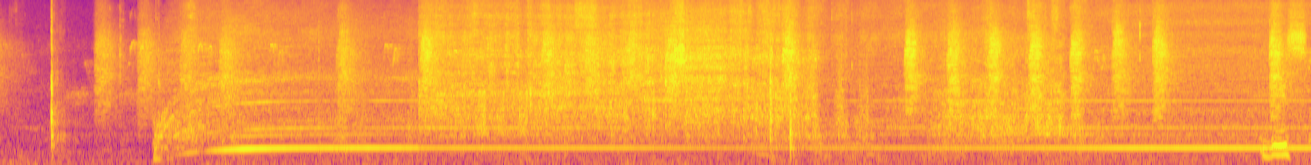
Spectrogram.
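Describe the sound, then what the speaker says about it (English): Compressed air blasts through a dirty car engine bay fouled with rat droppings. A loud, steady whooshing hiss with a constant whine holds throughout, broken by faint knocks and rattles, and a brief sharp click comes near the start. "Now I will blow some compressed air."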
